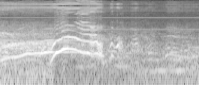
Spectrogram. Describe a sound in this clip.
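A young woman squeals excitedly close by.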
